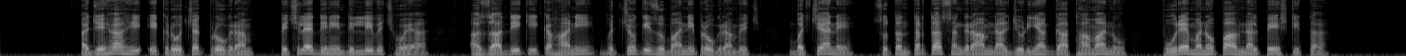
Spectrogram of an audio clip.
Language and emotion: Punjabi, neutral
